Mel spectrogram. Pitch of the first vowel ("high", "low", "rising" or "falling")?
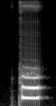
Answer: high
